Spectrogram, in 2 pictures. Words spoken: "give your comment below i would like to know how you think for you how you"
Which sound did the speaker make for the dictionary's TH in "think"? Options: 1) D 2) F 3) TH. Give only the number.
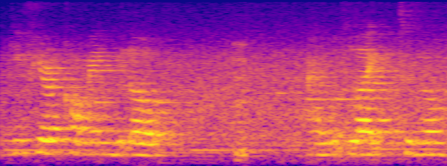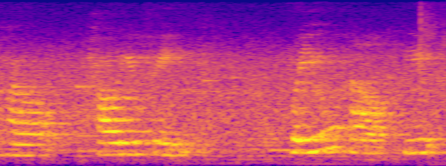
2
